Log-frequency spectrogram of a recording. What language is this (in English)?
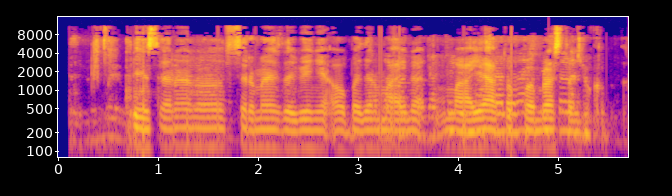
Pashto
